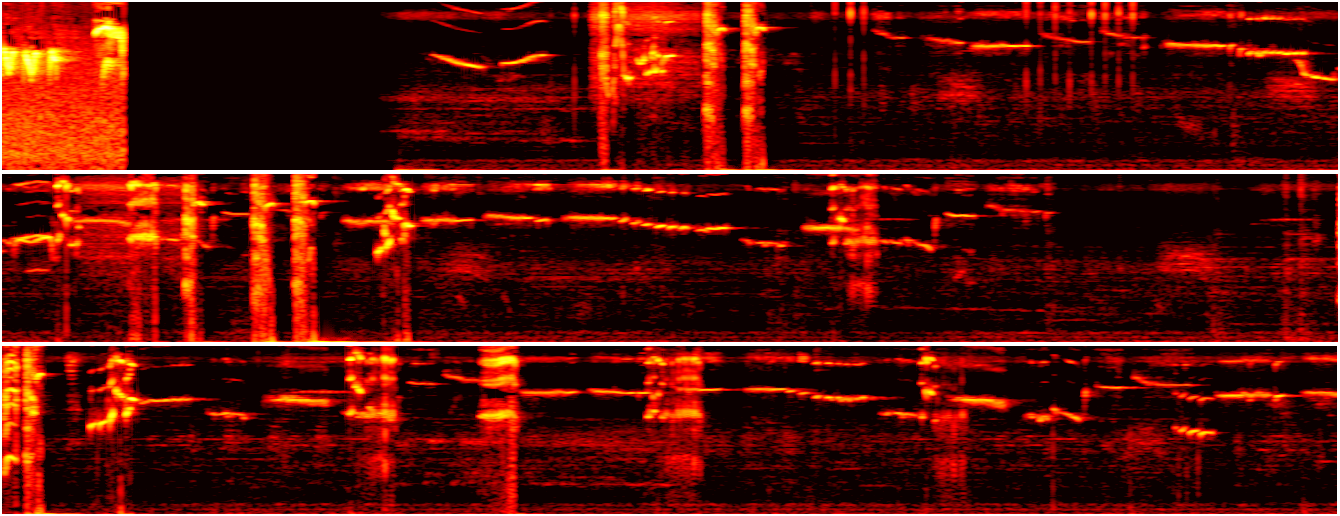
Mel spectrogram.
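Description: A bird calling in short, high whistled notes, many sliding down in pitch, repeated over and over with sharp clicks scattered among them. In the first second the loud end of a red-whiskered bulbul's song is cut off abruptly, followed by a brief silence.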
